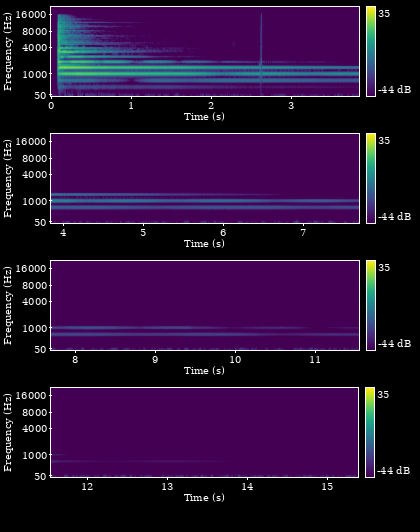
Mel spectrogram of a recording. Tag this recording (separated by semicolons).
bells; chimes; decca-tree; music; orchestra; sample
